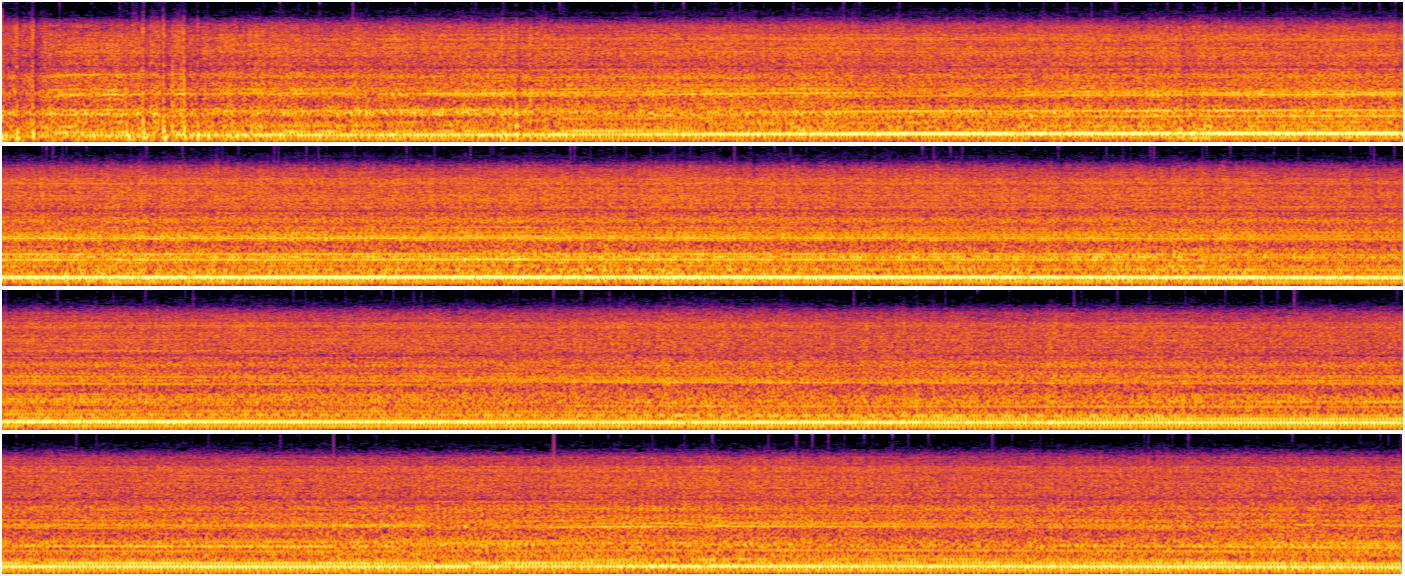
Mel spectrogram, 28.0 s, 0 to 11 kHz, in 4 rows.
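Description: BMW F800R's 798 cc parallel-twin engine running under way at a steady, moderate pace. A brief dip in level comes just after the start, then the note drifts slowly up and eases back down.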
